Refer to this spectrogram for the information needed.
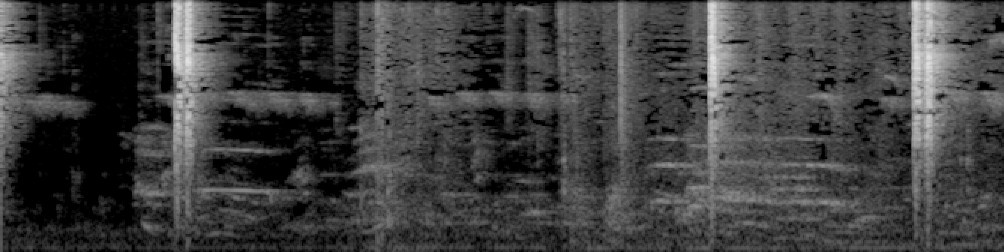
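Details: Male streaked spiderhunter, a lively singer kept as a master bird for tutoring murai batu, cucak ijo, kacer and other songbirds, gives rough 'shots': four harsh, broadband double-noted bursts at irregular intervals over faint background murmur.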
